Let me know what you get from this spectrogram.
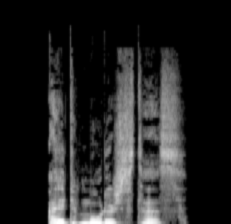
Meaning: strong/mixed nominative/accusative neuter singular superlative degree of altmodisch
- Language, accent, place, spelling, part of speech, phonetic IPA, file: German, Germany, Berlin, altmodischstes, adjective, [ˈaltˌmoːdɪʃstəs], De-altmodischstes.ogg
